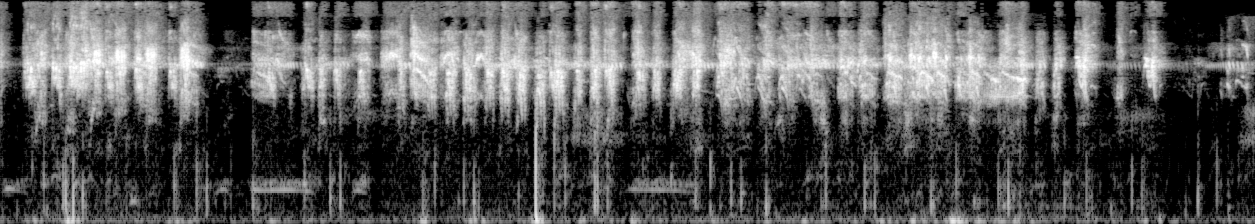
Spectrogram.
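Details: Baya weaver colony at their nests, over fifty on a single tree in monsoon season: steady shrill, sizzling chatter, with a lower short hooting note heard twice and one sharp click.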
